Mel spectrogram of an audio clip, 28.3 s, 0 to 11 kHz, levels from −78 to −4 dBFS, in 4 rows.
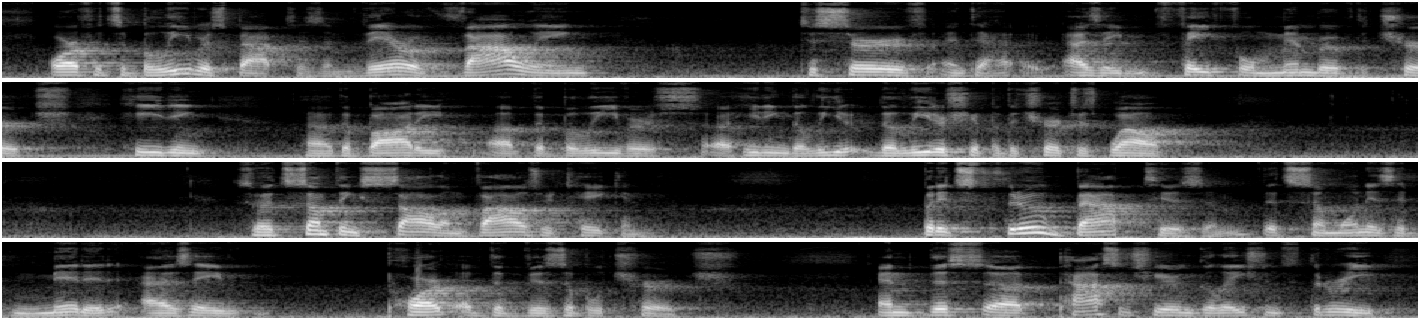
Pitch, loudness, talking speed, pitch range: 110 Hz, -18 LUFS, 140 wpm, 100-125 Hz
